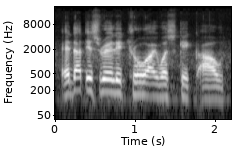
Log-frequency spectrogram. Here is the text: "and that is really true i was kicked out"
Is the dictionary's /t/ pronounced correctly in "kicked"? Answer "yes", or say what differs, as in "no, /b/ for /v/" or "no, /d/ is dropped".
no, /t/ is dropped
